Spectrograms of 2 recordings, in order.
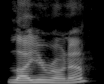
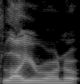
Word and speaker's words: La Llorona: So, La Llorona can be pronounced two different ways. It's La Llorona or La Llorona.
